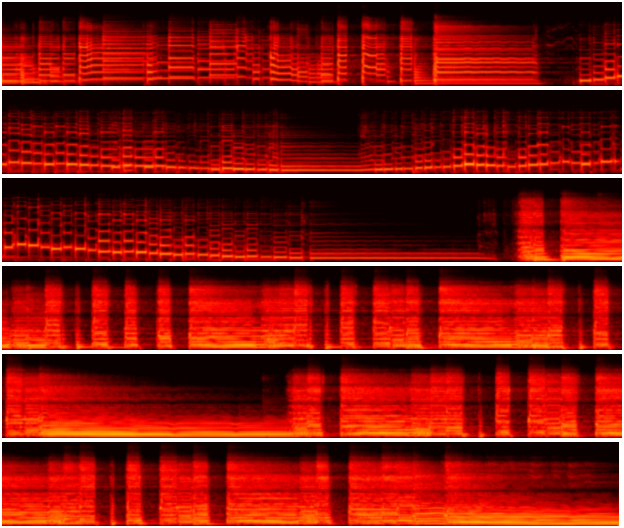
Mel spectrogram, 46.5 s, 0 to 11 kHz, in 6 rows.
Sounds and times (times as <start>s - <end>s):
Distortion: 0.0s - 46.4s
Effects unit: 0.0s - 46.4s
Electric guitar: 0.0s - 46.4s.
